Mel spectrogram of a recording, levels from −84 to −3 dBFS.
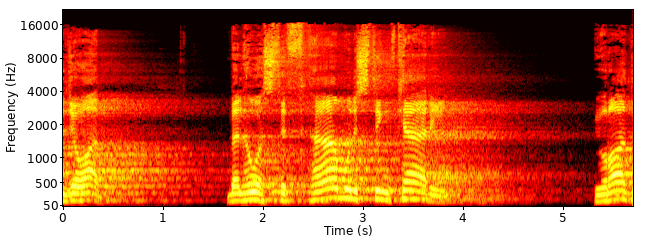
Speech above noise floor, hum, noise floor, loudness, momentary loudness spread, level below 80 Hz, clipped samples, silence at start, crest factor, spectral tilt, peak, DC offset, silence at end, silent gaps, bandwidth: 37 dB; none; -52 dBFS; -15 LUFS; 20 LU; -64 dBFS; under 0.1%; 0 s; 16 dB; -3 dB/octave; -2 dBFS; under 0.1%; 0 s; none; 17 kHz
